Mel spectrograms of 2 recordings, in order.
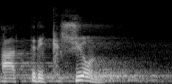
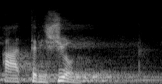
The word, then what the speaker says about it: atrición: existe la contrición ojo no se dice contricción ni atric aunque parece uno disléxico se dice contrición y atrición la atrición Me convierto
